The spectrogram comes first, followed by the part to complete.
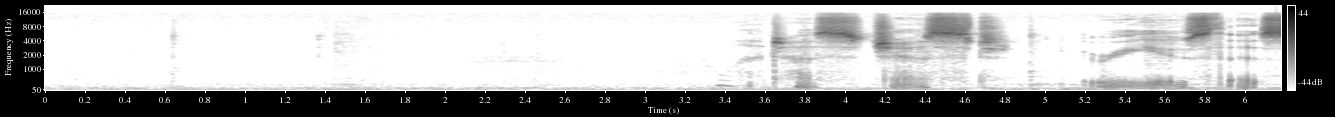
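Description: A woman whispering and mumbling to herself, starting a little past halfway through, after about three seconds of quiet with a few faint clicks.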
